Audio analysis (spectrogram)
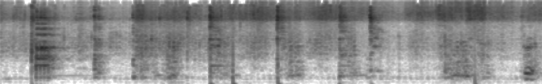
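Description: Greens frying with garlic and nigella seeds in a pan, lively sizzling broken by repeated sharp clinks and scrapes of a utensil stirring against the pan, close and busy with no talk.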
